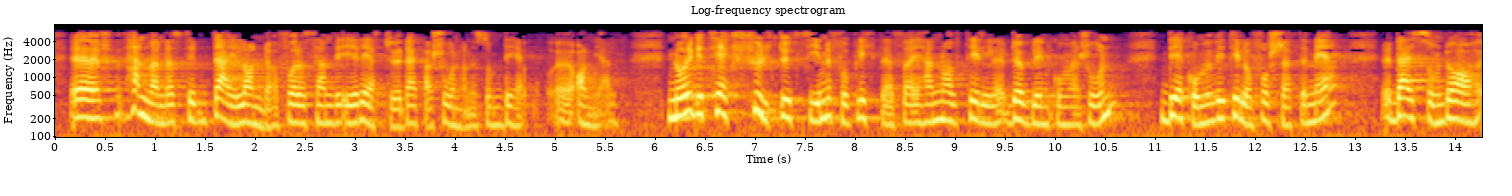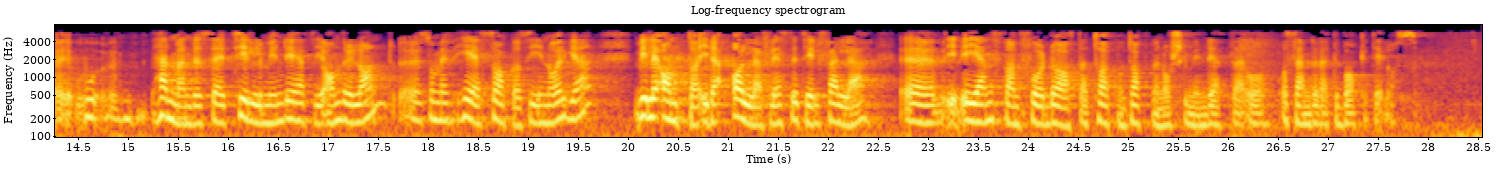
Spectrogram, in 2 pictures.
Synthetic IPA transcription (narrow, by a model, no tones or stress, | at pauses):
hɛnʋɛnd̪əst̪ʰɪld̪æɪlɑnd̪əfɔɾɔsɛnd̪əʔɪɾeːt̪ʰʉd̪æɪpʰæʂuːnənəsɔmd̪ɛ̰ | ɑ̰njɛ̰lː | nɔɾɡət̪ʰeːkfʉlt̪ʉːt̪siːnəfɔɾpʰlɪkt̪ə̰lsəɾɪɦɛnhɔlt̪t̪ʰːɪld̪œblɪŋkʰʊnʋɛ̰nʂuːnn̩ | d̪ɛkʰɔmːəʋɪt̪ʰɪlɔfɔʈʂɛt̪ːəmɛ | d̪æɪsɔmd̪ɑ | hɛnʋɛnd̪əsæɪt̪ʰɪlmʏnd̪ɪheːt̪əɾɪʔɑ̰nd̪ɾəlɑnd̪sɔmɛheːlsɑːkɑsiːɪnɔɾɡə | ʋɪlːəʔɑnt̪ʰɑːʔɪd̪æɪʔɑlːəɾfleːst̪ət̪ʰɪlfɛlːə̰ | ɪjɛnst̪ɑnːfɔɾɖɑɑt̪̚d̪æt̪ʰːɑːɾkʰʊnt̪ʰɑk̚t̪mɛnɔʂkəmʏnd̪ɪhḛːt̪ʰə̰ɾɔ̰ːsɛnd̪əd̪æ̰ɪt̪ʰɪlbɑ̰ːkə̥t̪ʰɪ̰lʔɔ̰s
